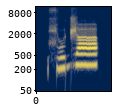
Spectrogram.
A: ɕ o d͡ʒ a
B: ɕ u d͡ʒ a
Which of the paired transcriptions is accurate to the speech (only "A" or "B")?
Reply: A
